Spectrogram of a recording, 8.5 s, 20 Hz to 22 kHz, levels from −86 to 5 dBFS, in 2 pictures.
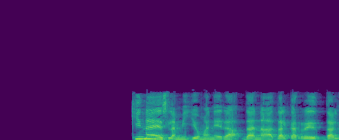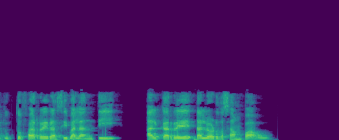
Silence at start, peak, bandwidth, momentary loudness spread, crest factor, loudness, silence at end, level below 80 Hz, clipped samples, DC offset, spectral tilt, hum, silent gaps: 1.65 s; -2 dBFS; 8 kHz; 7 LU; 18 dB; -17 LUFS; 0.85 s; -54 dBFS; under 0.1%; under 0.1%; -3.5 dB/octave; none; 5.81-6.07 s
